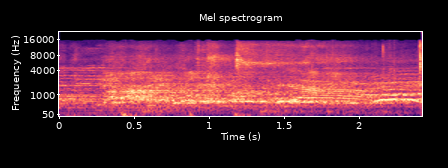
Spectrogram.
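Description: Dull thuds of players' boots on a hard indoor floor during a team warm-up, with the team's voices around them.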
